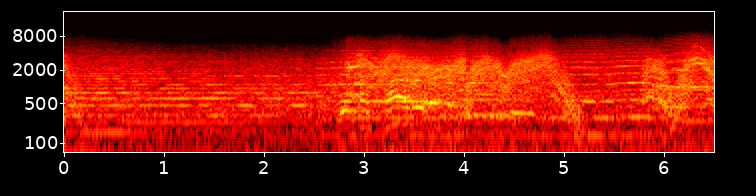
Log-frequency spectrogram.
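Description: Film monster roar sound effect: a screeching call that rises and falls in pitch, coming in about three seconds in and lasting about two seconds. Steady background music runs under it.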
